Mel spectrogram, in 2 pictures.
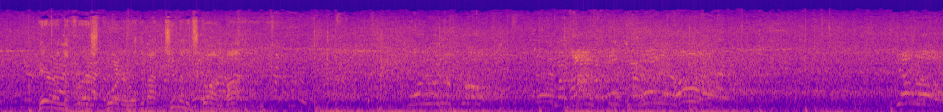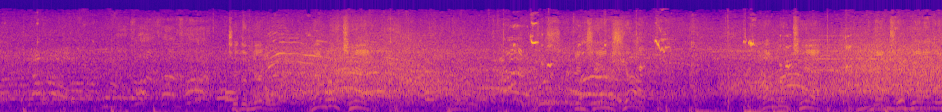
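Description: A crowd murmurs and cheers in a large arena, growing louder partway through.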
